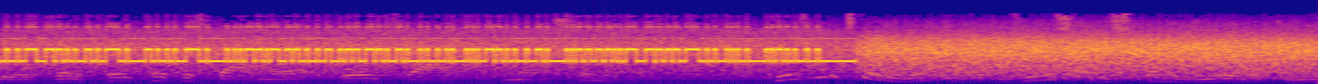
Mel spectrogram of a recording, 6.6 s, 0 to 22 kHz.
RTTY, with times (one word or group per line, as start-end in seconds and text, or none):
0.0-0.2 …
0.3-1.2 05P5J
1.3-1.8 ZLQCL
1.9-2.4 UKQXY
2.5-3.2 7SIRO
3.3-4.1 LT6S1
